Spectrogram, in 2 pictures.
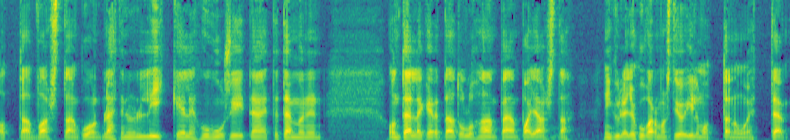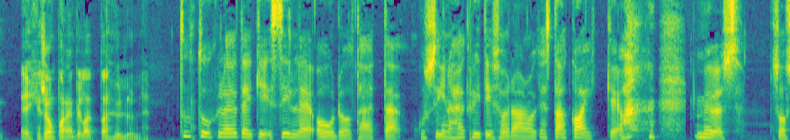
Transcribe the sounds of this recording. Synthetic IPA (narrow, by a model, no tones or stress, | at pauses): ot̪ːɑ̰ːʋʋɑ̰st̪ɑ̰ːŋkuonlæht̪enyliːkːeːlːehhuhusiːt̪æet̪ːæt̪æmːønen | ʔont̪ælːækert̪ɑːt̪ulːuhɑːmpæːmpɑjɑ̰st̪ɑ̰ | niŋkylːæjokuʋɑrmɑst̪ioilmot̪ːɑnṵḛt̪ːæ̰ehkæseompɑɾempilɑˑit̪ːˑɑːhy̰lːy̰lːe | t̪unt̪ˑuːkylːæjot̪ekisilːeʔoudolt̪ɑet̪ːækussiːnæhæŋkrit̪isoidɑːnoikeːst̪ɑːkɑikːeɑ | myøs | so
